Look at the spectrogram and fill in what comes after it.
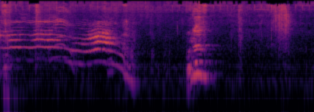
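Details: Kitten meowing indoors in a house attic where its mother brought the litter; the mother is away and the kittens are said to be bored. Two long wavering meows, the first rising then falling, followed by a shorter meow.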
